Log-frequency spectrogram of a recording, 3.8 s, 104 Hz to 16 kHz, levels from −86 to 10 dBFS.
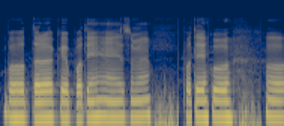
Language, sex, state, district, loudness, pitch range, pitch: Hindi, male, Bihar, Saran, -18 LUFS, 140-145 Hz, 145 Hz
